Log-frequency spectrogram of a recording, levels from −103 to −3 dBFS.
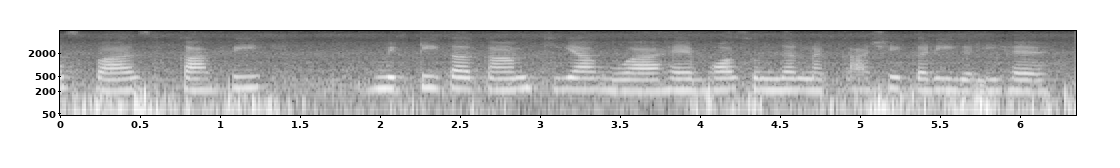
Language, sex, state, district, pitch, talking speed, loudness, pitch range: Hindi, female, Uttar Pradesh, Lalitpur, 215 Hz, 130 wpm, -16 LUFS, 200-225 Hz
